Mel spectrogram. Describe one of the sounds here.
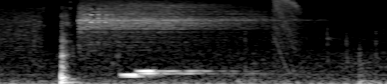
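A short chiming jingle plays.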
